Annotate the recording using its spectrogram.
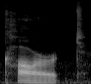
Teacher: The r is pronounced fully after a vowel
